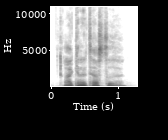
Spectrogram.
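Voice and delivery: deep voice. Agreeing with a remark about a body transforming: deep voice. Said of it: "That's the way he said it in the deep voice".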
